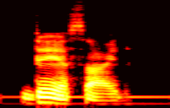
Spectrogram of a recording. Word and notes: deicide: American English

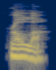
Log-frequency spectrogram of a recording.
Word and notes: roller: Australian English

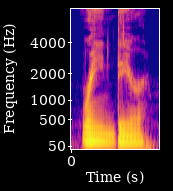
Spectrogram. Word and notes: reindeer: American English

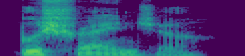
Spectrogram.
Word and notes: bushranger: Australian English

